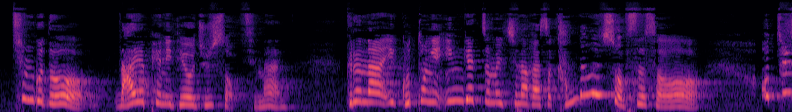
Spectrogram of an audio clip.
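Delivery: high, loud sermon build; impassioned preaching. Real, not acted. Preacher tells the congregation of unbearable pain, impassioned preaching.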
